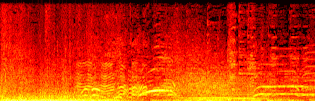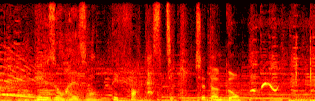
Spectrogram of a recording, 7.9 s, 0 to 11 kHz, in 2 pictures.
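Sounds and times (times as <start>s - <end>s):
loud deep explosion: 0.0s - 3.3s
laughter: 0.9s - 4.1s
speech: 4.6s - 7.3s.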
